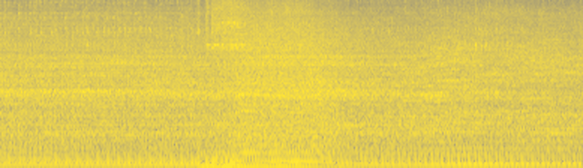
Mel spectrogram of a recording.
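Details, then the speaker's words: eXmark lawnmower engine chugging steadily with a dry, raspy whir from a worn belt pulley bearing, found with the drive belt removed; owner first suspected the PTO clutch bearing, but it was fine. "this bearing sounds okay i can't even hear it this one it's shot"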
